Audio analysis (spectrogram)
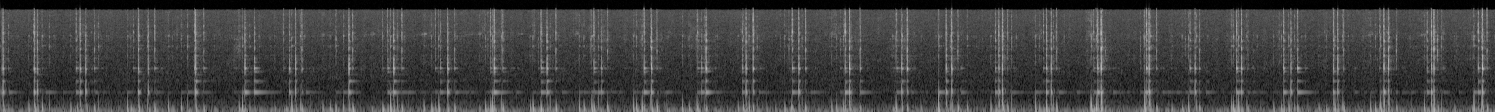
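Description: A small, empty, clear glass jar is held near the rim and tapped quickly on its body with fingertips and nails. It gives a steady stream of short, uneven clicking ticks, each carrying a faint glassy ring.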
